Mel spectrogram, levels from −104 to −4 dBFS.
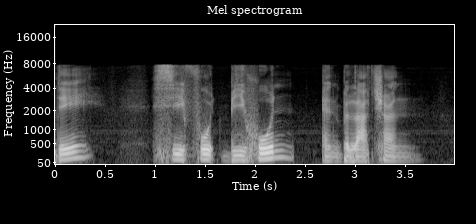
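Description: No technical faults can be heard anywhere in the speech recording, and the signal stays intact and continuous throughout.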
